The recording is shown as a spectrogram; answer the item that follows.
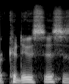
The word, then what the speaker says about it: Caduceus: Now, I haven't forgotten the Caduceus, or Caduceus, as I sometimes hear it pronounced.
